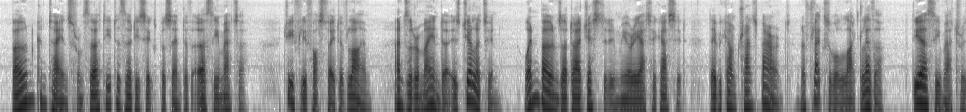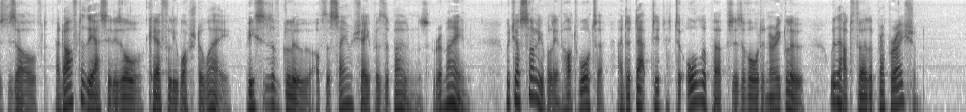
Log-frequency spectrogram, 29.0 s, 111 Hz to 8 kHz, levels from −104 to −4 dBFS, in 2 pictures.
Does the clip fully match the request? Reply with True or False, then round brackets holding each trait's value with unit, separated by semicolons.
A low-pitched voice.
True (100 Hz)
